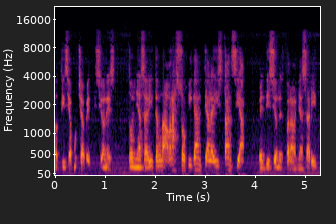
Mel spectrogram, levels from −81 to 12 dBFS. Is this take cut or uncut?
uncut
